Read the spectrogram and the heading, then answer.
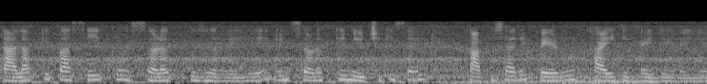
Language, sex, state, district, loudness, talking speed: Hindi, female, Chhattisgarh, Bilaspur, -20 LUFS, 205 wpm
